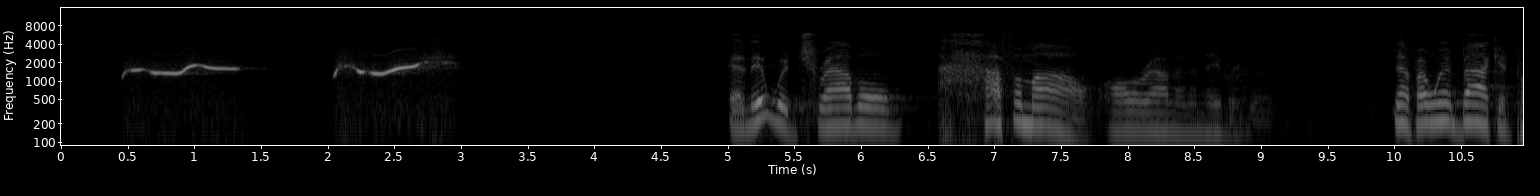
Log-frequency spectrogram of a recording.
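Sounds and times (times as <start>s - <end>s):
sharp two-finger whistle imitating a mother calling children home for dinner: 0.4s - 3.2s
speech: 5.0s - 9.1s, 10.0s - 10.9s.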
